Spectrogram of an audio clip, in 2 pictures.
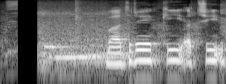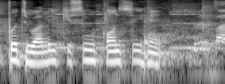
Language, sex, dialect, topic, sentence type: Hindi, male, Marwari Dhudhari, agriculture, question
